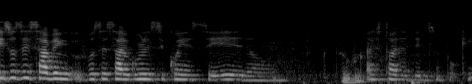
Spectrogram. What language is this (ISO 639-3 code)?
por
